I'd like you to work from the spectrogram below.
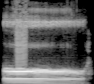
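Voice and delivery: loud, long, held "er"; sustained "er", demonstrated for spelling; isolated vowel sound. Shown as a demonstration. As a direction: stretch "er" out loudly on one steady note. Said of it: "Number two is".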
